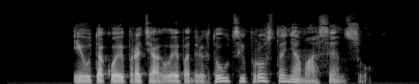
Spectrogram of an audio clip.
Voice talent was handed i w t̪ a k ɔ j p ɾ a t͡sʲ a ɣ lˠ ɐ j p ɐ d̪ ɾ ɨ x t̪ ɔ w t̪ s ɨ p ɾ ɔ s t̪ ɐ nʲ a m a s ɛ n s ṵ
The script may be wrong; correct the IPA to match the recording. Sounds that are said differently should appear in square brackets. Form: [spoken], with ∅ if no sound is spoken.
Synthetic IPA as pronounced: i w t̪ a k ɔ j p ɾ a t͡sʲ a ɣ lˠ ɐ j p ɐ d̪ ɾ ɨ x t̪ ɔ w t̪ s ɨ p ɾ ɔ s t̪ ɐ nʲ a m a s ɛ n s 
